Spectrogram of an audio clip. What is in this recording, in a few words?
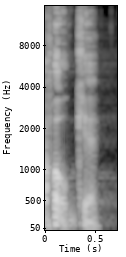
"okay", expletives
